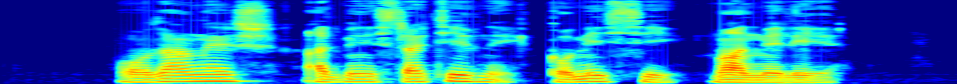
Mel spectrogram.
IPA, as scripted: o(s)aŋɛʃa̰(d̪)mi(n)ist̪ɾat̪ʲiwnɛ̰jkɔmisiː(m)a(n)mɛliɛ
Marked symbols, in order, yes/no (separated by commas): no, yes, yes, yes, yes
